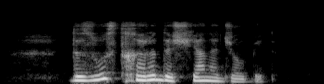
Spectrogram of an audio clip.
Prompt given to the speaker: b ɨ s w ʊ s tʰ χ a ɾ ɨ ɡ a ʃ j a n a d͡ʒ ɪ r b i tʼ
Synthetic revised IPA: d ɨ z w ʊ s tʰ χ a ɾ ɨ d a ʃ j a n a d͡ʒ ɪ l b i tʼ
